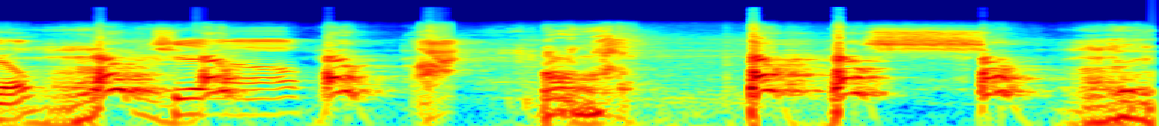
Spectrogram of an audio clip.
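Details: Boxer dog at home wanting to play, barking at its owner: loud abrupt barks mixed with whiny, wavering yowls and brief growly notes, separated by short pauses.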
